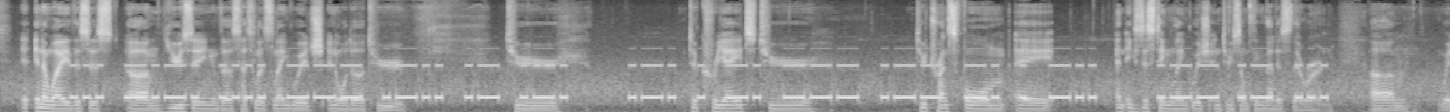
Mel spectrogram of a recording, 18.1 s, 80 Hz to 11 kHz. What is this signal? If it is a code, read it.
Morse code, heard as a keyed tone, hand-sent with a paddle, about 15 wpm, 520 Hz, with speech in English. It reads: SCHOLAR RENOWNED WAS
